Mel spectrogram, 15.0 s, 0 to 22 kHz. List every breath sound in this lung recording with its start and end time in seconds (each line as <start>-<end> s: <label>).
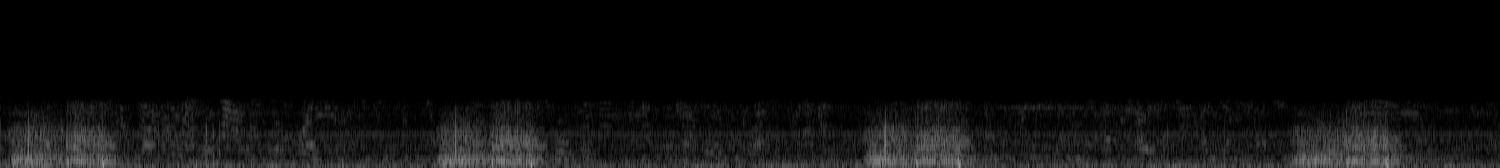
0.00-0.58 s: inhalation
0.00-0.58 s: crackles
0.60-1.17 s: exhalation
0.60-1.17 s: crackles
4.32-4.89 s: inhalation
4.32-4.89 s: crackles
4.92-5.49 s: exhalation
4.92-5.49 s: crackles
8.54-9.11 s: inhalation
8.54-9.11 s: crackles
9.13-9.77 s: exhalation
9.13-9.77 s: crackles
12.86-13.42 s: inhalation
12.86-13.42 s: crackles
13.42-14.11 s: exhalation
13.42-14.11 s: crackles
